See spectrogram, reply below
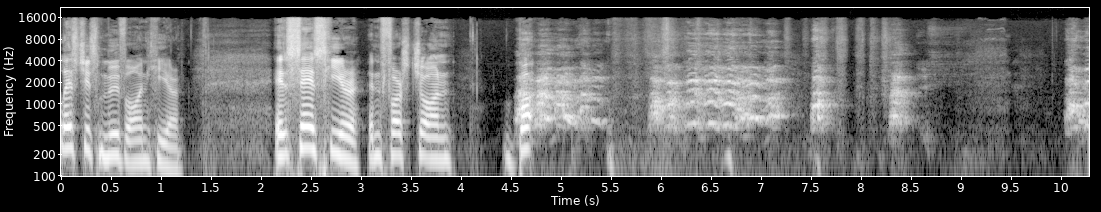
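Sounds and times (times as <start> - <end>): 
speech: 0.0 - 1.6, 2.2 - 6.1
dog barking at another dog passing the window: 4.6 - 8.7, 10.0 - 10.2.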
